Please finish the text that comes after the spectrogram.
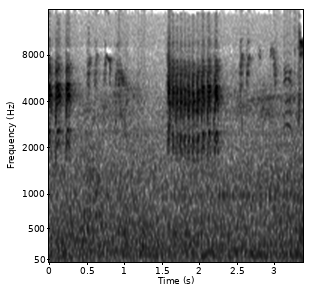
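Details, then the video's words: Blue tit at its nest box in May 2020, giving a short burst of fast, buzzy, stuttering high notes after a brief chirp, against quiet background hiss. "Blaumeisen am Nistkasten"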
